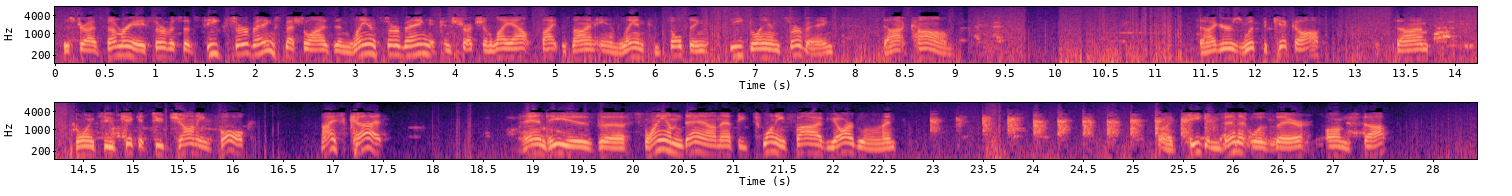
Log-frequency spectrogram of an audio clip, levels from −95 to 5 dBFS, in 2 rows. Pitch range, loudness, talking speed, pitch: 130-175 Hz, -19 LUFS, 115 wpm, 145 Hz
